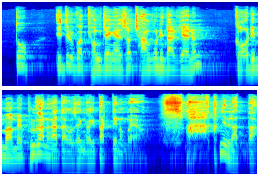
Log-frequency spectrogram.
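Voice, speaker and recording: Over noticeable background noise, a man with a fairly high pitch speaks at a very slow pace. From South Chungcheong, Korea (Cheongyang). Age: 60s. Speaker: church elder giving testimony. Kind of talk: testimony.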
